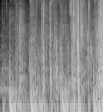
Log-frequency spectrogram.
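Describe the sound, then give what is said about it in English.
A packet of spearmint chewing gum is dropped into a bag: a run of crinkly plastic rustles and soft, dull thumps in several uneven bursts, with no one speaking. “And then I got one packet of spearmint chewing gum. Yeah, let's place that in as well.”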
